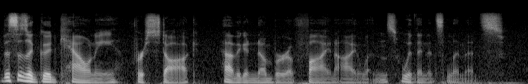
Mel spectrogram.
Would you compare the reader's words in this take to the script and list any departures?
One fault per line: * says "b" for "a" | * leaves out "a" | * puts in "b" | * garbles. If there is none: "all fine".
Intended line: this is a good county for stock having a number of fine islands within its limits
all fine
